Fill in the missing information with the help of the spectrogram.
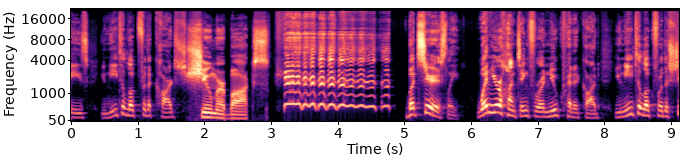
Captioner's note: giggles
